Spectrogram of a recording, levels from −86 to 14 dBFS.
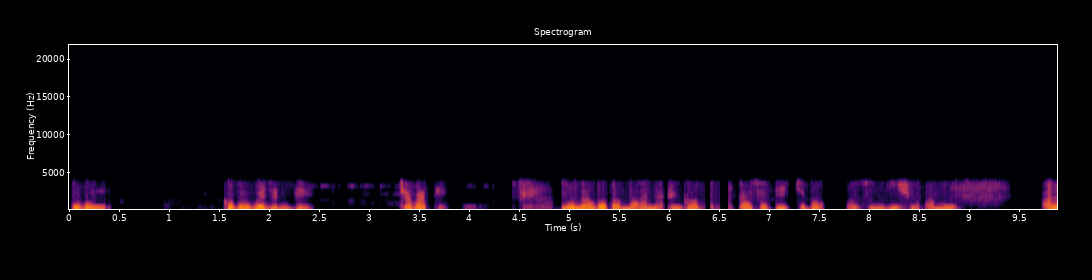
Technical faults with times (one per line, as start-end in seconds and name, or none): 0.00-9.89 G.723.1 codec
6.29-6.63 VoIP packet loss concealed by the speech codec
